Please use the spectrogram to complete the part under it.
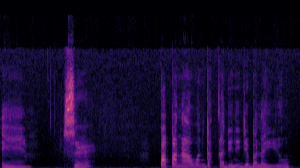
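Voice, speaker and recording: Bright-spirited high-voiced caregiver. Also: female voice, slow pace, no room sound. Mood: cheerful, teasing. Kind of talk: Ilocano radio drama acting.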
